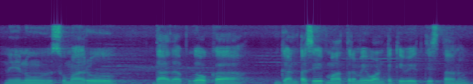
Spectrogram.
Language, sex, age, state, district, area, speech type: Telugu, male, 18-30, Andhra Pradesh, Eluru, rural, spontaneous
